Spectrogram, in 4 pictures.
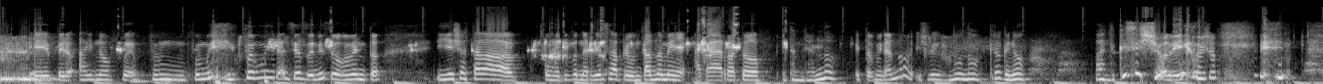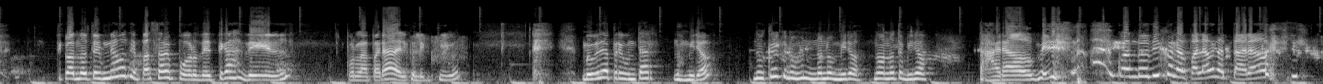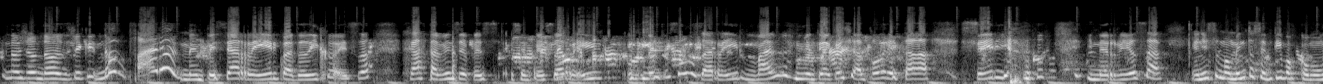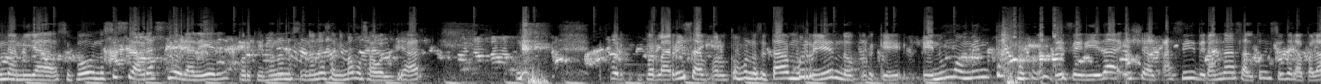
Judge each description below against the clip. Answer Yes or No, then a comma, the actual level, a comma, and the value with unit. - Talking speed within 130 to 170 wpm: No, average, 185 wpm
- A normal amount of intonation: Yes, average, 4.3 semitones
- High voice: Yes, very high, 255 Hz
